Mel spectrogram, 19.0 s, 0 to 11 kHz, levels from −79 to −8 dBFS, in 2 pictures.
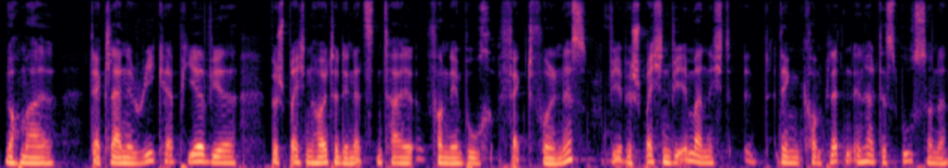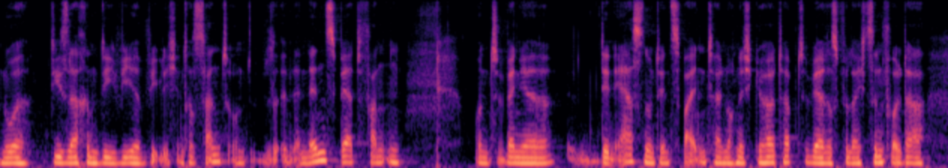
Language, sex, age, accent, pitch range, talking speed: German, male, 10-29, German, 110-125 Hz, 170 wpm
